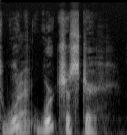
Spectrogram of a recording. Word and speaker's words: Worcester: Worcester is, it's not spelled like Ohio's Worcester. – No, so it's Worcester.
